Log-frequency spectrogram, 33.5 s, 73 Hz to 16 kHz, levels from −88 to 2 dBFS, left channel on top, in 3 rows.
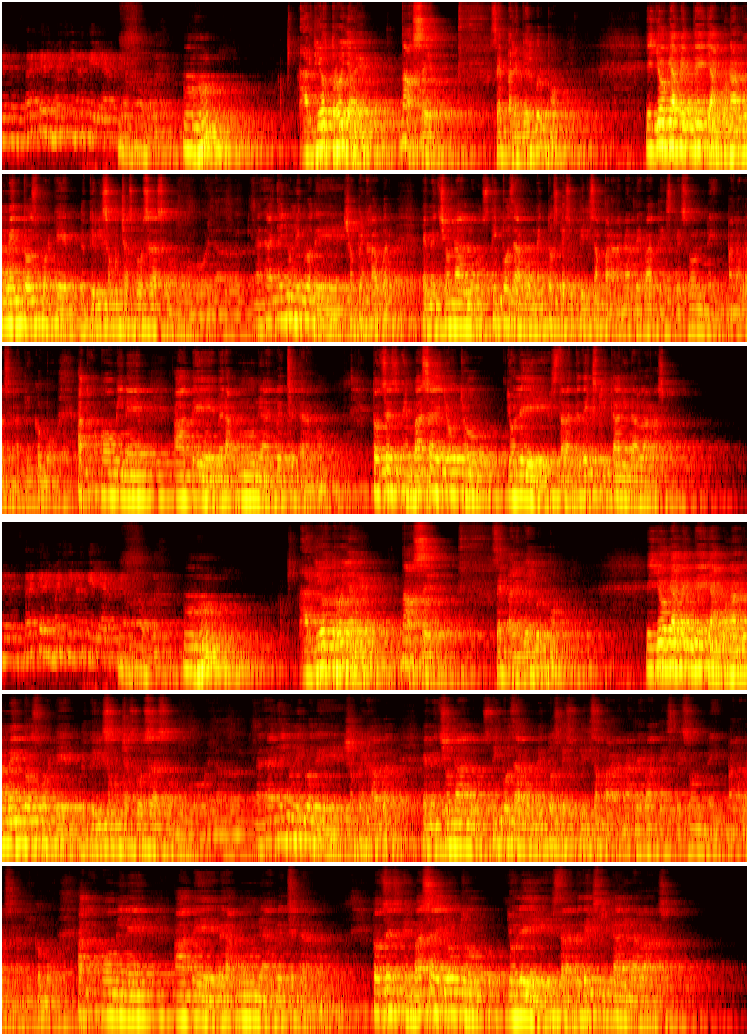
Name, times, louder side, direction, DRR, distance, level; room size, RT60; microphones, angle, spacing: voice 1, 0.0-2.5, equal, 60° right, -4 dB, 1.5 m, -40 dB
voice 2, 1.7-2.2 2.7-3.2 4.5-5.5 5.9-6.5 6.8-8.3 9.4-24.5 24.9-27.2 27.6-29.6 29.9-32.3, left 1 dB, 50° left, -5 dB, 1.5 m, -29 dB
14.5 x 6.5 x 5.4 m, 2.1 s
head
